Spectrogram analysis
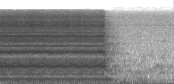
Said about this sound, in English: I will have to ask you to keep your grubby fingers off the buzzer until I finish asking the question, all right?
